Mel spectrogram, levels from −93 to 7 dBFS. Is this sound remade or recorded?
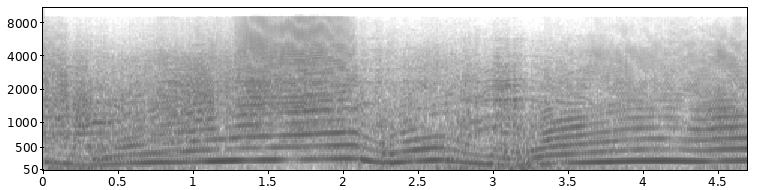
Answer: recorded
